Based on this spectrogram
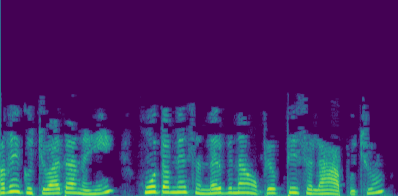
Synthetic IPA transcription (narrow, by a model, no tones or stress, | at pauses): ɦəʋeɡʱut͡ʃʋat̪anəɦĩ | hũt̪əmnesənd̪əɾbʱnaupjoɡ̚t̪ʰisəlaɦapũt͡ʃʰũ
